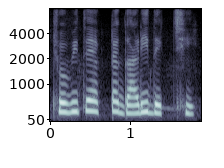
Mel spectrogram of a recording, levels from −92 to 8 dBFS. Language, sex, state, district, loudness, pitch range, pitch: Bengali, female, Assam, Kamrup Metropolitan, -15 LUFS, 215-260 Hz, 250 Hz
